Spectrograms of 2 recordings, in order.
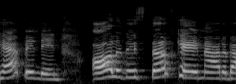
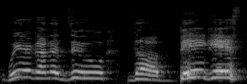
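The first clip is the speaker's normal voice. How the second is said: dramatic announcement; slower than usual. Retold or imitated. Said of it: "he's doing all this extra shit".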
